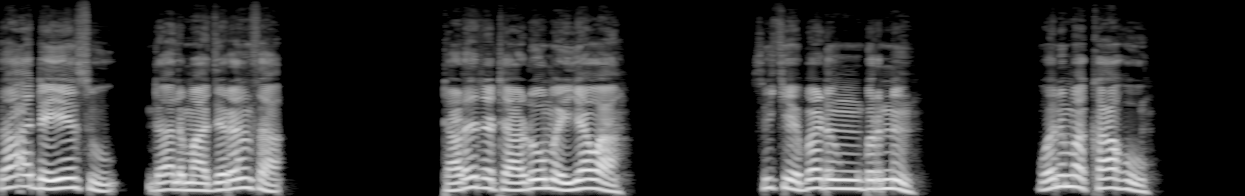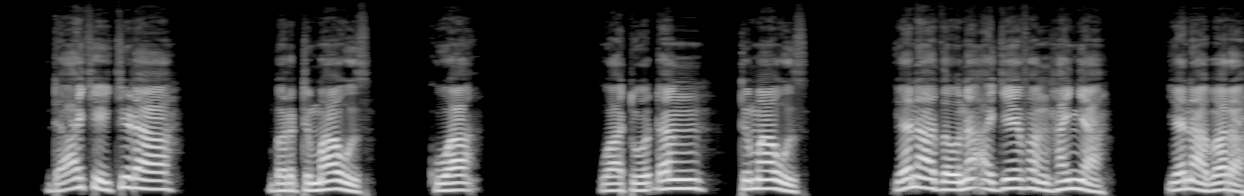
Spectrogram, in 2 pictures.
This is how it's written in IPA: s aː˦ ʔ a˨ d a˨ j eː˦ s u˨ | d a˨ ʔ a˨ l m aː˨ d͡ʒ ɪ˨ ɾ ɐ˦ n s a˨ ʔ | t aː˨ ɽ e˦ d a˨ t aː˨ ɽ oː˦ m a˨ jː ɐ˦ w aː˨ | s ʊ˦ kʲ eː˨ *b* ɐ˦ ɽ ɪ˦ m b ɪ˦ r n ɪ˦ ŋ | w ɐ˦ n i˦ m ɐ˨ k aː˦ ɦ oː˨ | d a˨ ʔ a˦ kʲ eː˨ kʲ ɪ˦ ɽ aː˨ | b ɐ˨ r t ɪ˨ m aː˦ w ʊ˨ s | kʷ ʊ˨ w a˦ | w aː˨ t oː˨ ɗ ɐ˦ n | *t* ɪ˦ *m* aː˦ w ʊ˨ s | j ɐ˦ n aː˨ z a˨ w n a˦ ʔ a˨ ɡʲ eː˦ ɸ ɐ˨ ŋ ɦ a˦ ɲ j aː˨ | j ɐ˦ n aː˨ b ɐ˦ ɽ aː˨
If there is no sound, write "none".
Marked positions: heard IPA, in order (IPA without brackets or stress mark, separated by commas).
b, t, m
